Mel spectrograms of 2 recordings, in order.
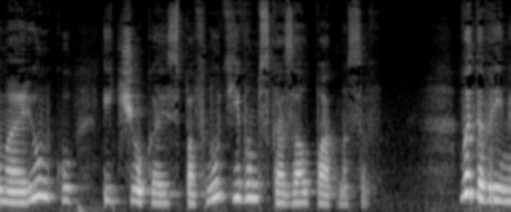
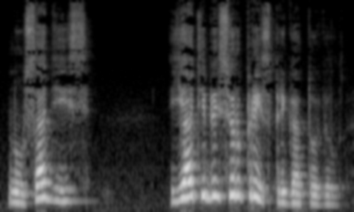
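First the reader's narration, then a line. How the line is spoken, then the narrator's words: Laughing. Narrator (Russian): смеясь сказал Патмосов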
